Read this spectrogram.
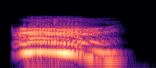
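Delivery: short acted growl of frustration; tense mock growl. Host imitating the coiled anger in their belly, mock growl. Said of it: "a coiled snake in my belly".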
